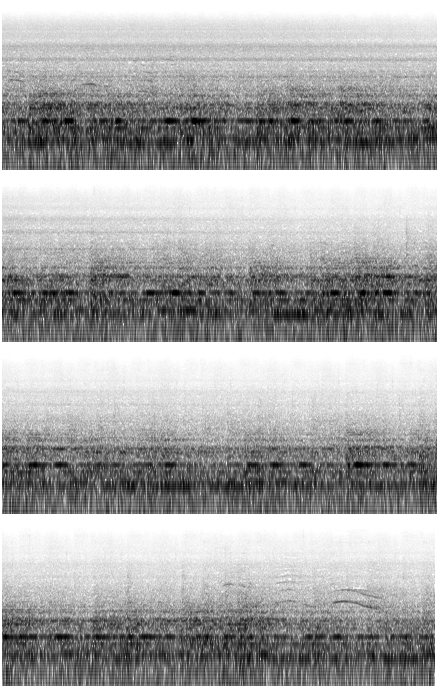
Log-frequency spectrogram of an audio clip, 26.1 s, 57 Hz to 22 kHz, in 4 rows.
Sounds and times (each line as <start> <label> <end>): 0.0 steamengine 26.0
